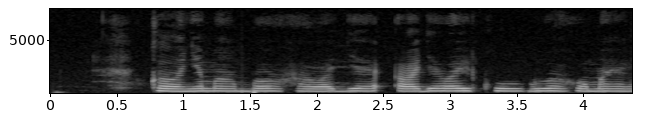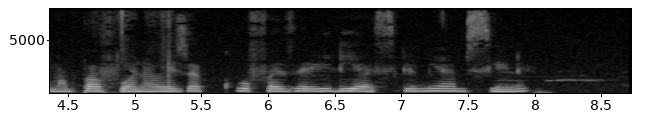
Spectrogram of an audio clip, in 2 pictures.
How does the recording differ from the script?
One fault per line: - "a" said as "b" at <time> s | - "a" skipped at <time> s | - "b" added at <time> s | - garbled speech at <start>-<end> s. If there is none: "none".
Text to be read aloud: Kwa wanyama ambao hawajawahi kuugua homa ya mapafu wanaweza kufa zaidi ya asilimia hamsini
none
